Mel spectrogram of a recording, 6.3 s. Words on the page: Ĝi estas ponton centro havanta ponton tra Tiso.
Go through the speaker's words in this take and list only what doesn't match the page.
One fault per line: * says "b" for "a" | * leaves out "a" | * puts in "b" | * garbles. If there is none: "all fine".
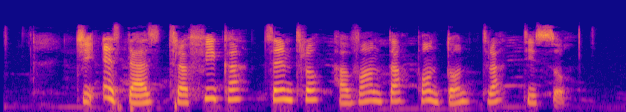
* says "trafika" for "ponton"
